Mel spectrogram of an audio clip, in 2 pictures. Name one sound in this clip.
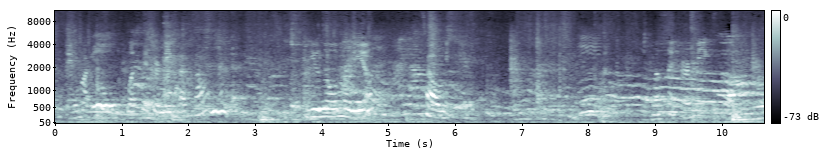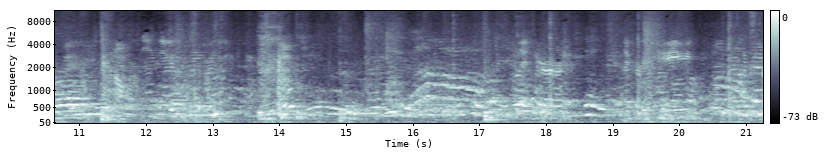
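A woman talks to young children in a lively, sing-song voice.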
